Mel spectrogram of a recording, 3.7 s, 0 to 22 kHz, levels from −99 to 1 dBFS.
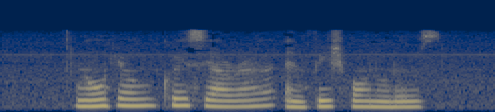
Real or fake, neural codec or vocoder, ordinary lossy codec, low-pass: real; none; MP3, 32 kbps; 7.2 kHz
